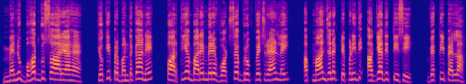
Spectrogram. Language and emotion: Punjabi, angry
